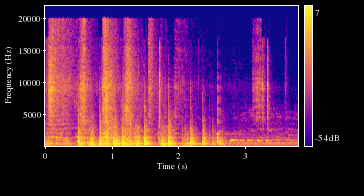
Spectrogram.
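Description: Ground onion and coconut paste goes into a cooking pot, with a rapid series of clinking, scraping metal utensil taps against the pot, fairly close and loud, then quieter tonal kitchen hum.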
